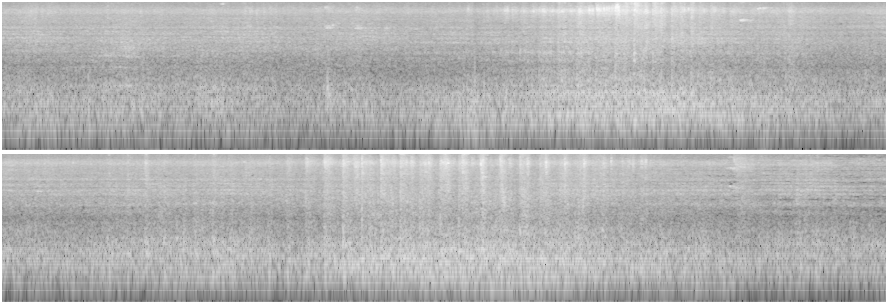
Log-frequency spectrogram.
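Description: Freight train of enclosed double-deck car-carrier wagons rolling past close by: a loud, steady rumble of wheels on rail that swells twice, with rapid rhythmic clicking as the wheels cross rail joints in the latter half.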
